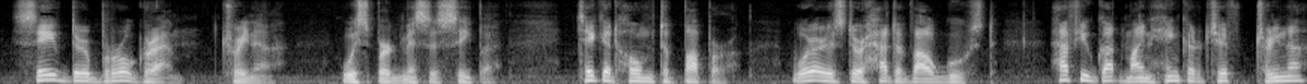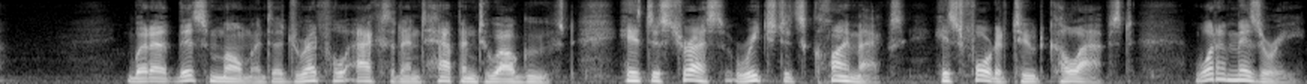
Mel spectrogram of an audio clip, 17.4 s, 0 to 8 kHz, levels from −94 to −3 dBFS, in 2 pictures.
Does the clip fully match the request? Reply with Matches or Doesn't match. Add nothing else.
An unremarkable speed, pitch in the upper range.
Doesn't match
